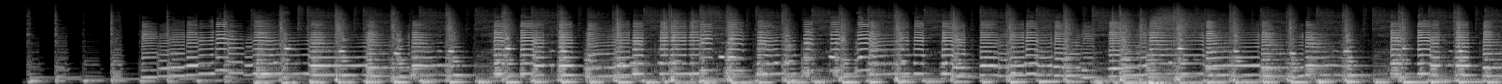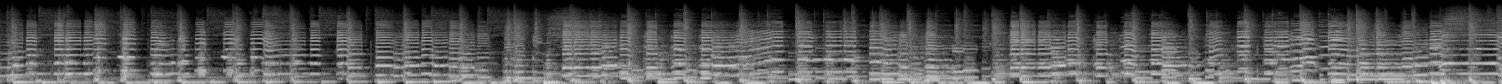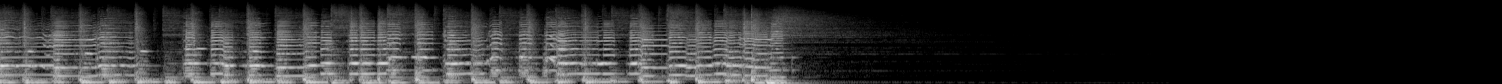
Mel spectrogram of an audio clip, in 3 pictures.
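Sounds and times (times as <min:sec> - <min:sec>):
exam music piece: 0:01.4 - 0:38.3.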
